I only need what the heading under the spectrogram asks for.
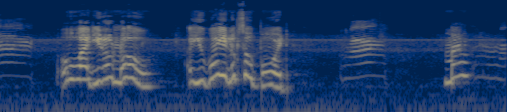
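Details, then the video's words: Chatty domestic cat indoors answering a person: two long runs of warbling, trilled meows rising and falling in pitch, then a brief lone meow, with soft human speech around them. "Mommy’s little chatter box"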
